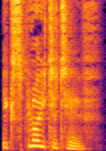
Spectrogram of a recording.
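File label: "exploitative", English, British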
